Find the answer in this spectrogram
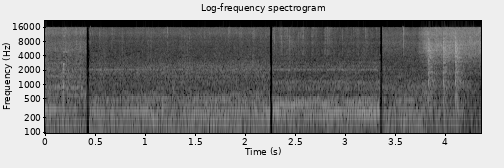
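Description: Diced onions sizzling as they sauté in a stainless steel frying pan, with a spoon stirring. Near the end come a few quick metal scrapes and taps of a spoon against the pan as minced garlic goes in.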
